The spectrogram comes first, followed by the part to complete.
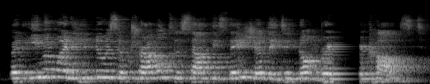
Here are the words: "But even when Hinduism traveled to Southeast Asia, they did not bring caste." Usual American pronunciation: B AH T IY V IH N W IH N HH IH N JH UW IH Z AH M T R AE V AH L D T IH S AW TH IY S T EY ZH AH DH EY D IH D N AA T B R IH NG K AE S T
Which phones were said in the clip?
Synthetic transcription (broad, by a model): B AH T IY V IH N W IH N HH IH N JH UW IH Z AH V T R AE V AH L D T IH S AW TH IY S T EY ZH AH DH EY D IH D N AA T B R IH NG K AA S T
